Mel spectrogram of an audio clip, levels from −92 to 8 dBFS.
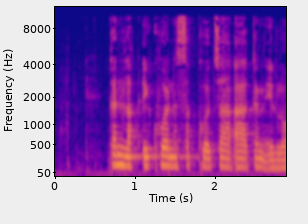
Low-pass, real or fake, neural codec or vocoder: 9.9 kHz; real; none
